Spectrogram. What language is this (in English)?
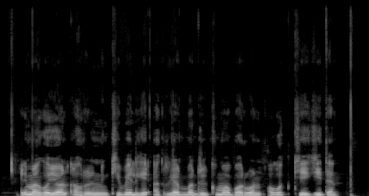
Kalenjin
